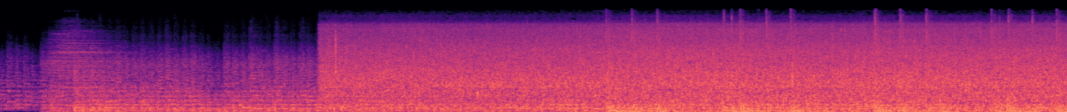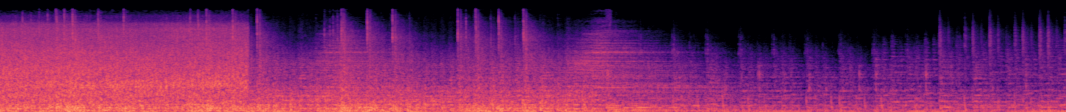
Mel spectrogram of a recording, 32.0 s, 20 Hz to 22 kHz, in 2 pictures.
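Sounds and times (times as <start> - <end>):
creek splashing over stones: 4.8 - 19.8.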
